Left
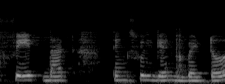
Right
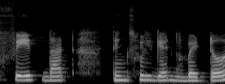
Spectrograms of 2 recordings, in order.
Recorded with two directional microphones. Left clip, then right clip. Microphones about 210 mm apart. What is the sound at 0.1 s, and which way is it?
Speech, 45° right (ahead or behind).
